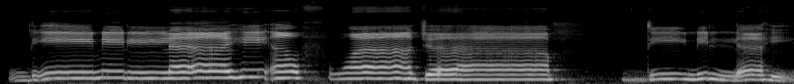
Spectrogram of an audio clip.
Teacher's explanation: دی کو بھی ہم نے تھوڑا سا لمبا کر جانا ہے، کیونکہ ادھر یا مدہ ہے، یا ساکن سے پہلے دال کے نیچے زیر ہے تو یا مدہ، نِلّہ کی اللہ باریک پڑھی جائے گی۔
